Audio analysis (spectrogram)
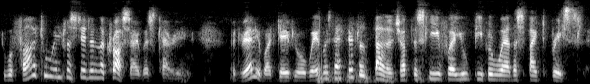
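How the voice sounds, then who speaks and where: Unassuming, shrewd British cleric for radio drama; higher-set male voice, gently hesitant, apologetic, muffled vintage sound. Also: big pitch swings, normal speed, creaky, full character voice. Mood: mildly explanatory. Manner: gently apologetic, rambling, quietly confident. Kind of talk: old-time radio drama acting. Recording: dull, noisy old radio recording.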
